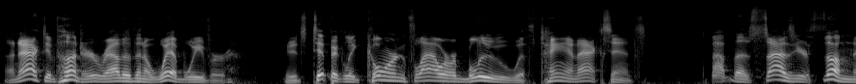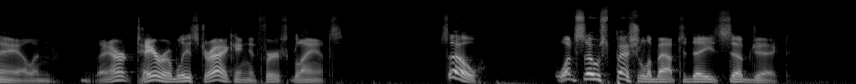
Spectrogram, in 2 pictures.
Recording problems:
none

